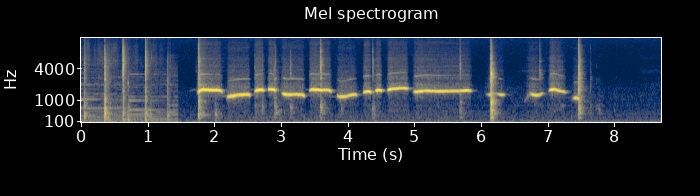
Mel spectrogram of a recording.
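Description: A short phrase of background music, then from about two seconds in a man whistling a tune in short notes, with sharp clinks of a ladle against cooking pots between them.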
